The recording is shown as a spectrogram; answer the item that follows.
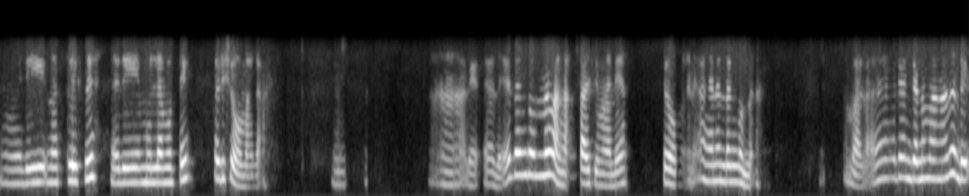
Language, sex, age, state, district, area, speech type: Malayalam, female, 45-60, Kerala, Kasaragod, rural, conversation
